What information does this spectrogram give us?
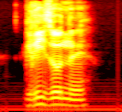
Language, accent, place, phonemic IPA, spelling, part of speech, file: French, France, Lyon, /ɡʁi.zɔ.ne/, grisonner, verb, LL-Q150 (fra)-grisonner.wav
- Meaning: to (become) grey (especially of hair)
